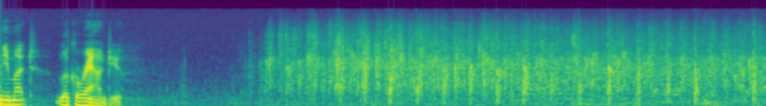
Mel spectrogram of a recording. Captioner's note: applause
